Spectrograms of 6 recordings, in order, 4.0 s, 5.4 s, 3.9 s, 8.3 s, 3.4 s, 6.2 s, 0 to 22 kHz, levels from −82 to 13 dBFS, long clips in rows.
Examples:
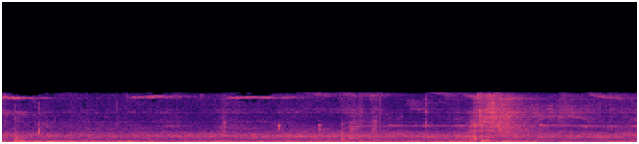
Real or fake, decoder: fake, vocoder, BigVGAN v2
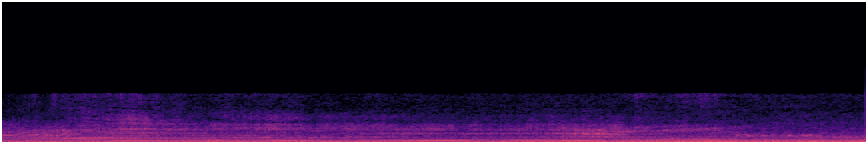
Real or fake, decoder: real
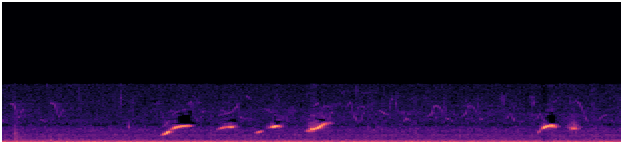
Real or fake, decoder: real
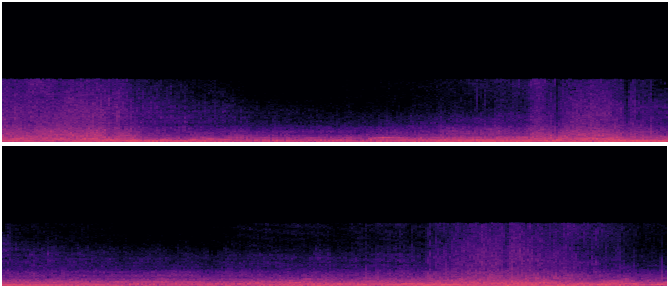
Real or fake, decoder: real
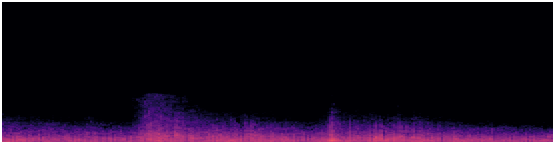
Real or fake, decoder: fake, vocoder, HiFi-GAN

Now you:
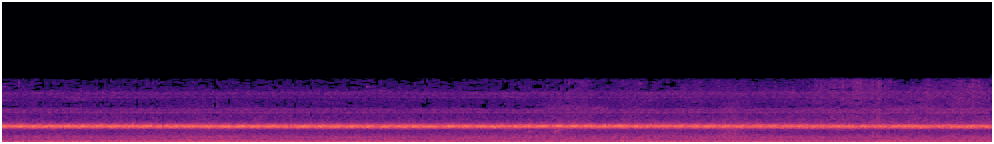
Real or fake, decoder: real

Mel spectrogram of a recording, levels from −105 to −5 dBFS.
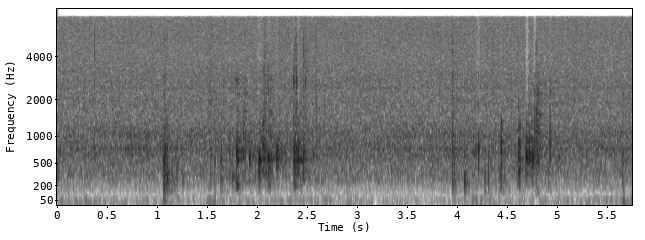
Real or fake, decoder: real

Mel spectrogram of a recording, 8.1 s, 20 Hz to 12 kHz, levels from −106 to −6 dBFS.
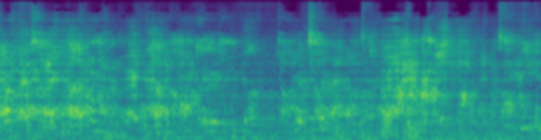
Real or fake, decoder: fake, codec, SNAC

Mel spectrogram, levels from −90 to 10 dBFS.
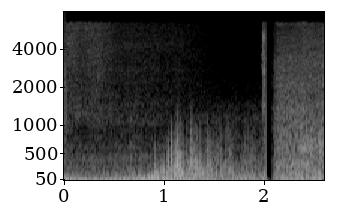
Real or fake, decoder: real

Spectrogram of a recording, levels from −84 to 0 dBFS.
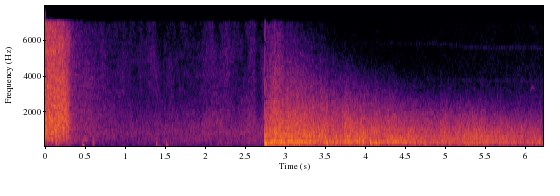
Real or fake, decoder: real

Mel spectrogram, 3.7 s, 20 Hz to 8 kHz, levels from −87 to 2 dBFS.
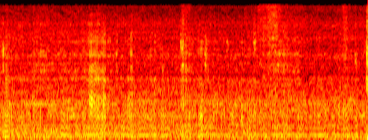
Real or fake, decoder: fake, vocoder, HiFi-GAN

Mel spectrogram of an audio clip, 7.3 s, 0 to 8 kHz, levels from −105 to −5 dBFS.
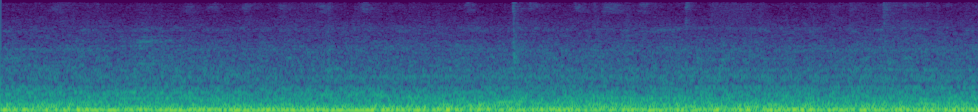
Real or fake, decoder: real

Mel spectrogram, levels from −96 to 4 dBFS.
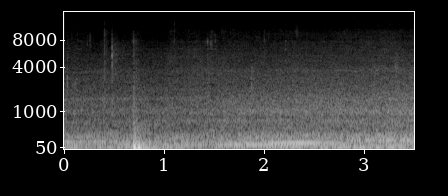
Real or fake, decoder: real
